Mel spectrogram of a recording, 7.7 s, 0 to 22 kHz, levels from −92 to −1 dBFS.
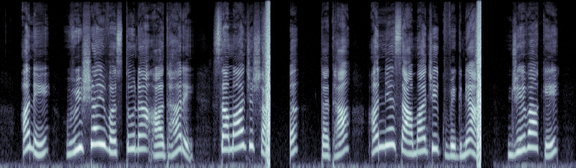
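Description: At 3.48 s the speech hits a wireless microphone squelch dropout lasting until 3.88 s. The FM radio link weakens, a short surge of hiss rises, and then the receiver's squelch cuts the output to near silence for about 277 ms before the voice comes back. The same thing recurs at 6.31 to 6.59 s, with a mute of about 172 ms. Unlike a digital packet dropout, each gap is preceded by climbing static rather than an abrupt clean cut.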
